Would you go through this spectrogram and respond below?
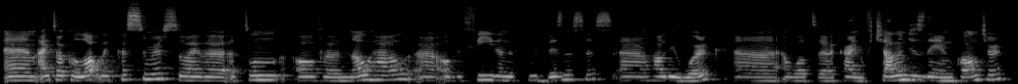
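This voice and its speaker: Belgian woman, slightly low voice. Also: steady tone, normal speed, few pauses, fairly bright tone. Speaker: podcast guest, software industry expert. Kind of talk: conversational interview, explanatory.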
